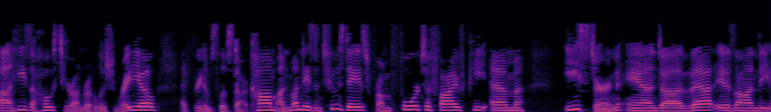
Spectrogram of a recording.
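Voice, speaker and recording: Speaking at medium pitch, a woman uses lively intonation. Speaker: radio host. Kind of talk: live radio interview with donation plugs. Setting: radio studio. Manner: casual, playful; fast.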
